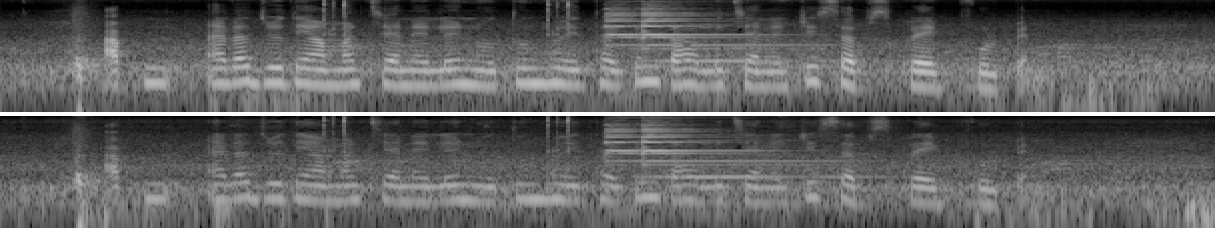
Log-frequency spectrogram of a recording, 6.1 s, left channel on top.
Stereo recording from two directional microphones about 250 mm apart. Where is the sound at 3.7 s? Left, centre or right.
Centre.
